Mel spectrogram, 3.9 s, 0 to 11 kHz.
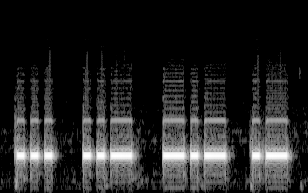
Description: Morse code, heard as a keyed tone, about 14 wpm, spaced as for 12 wpm, 650 Hz. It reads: SUKA
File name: jh8cbh / 2022cw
